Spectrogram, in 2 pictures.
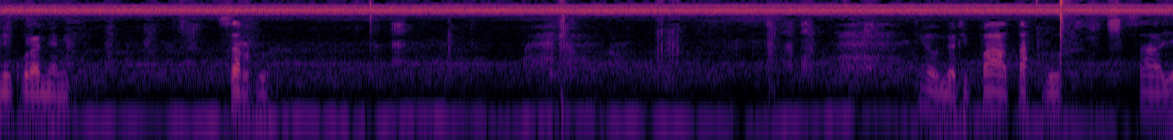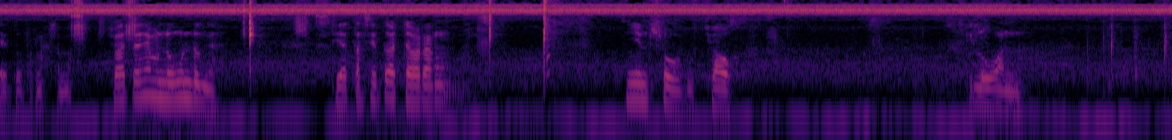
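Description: A young man speaks calmly close by, in short bursts.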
